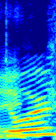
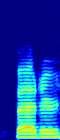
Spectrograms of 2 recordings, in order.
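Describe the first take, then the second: First: The name gets a careful, fancy-sounding pronunciation. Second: The name is said casually, sounding like 'better'. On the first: The speaker is making an effort to sound refined. "seems like I'm going to make it fancy" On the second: The speaker is making no effort at all. "seems like I'm not gonna try at all"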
